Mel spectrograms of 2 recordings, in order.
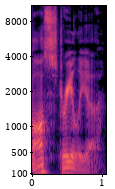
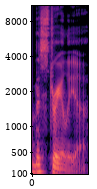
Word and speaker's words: Mystralia: Today we'll be talking about Mages of Australia. No, wait, I learned how to pronounce it this time. Mages of Mystralia, where we play as Zia, who kills her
